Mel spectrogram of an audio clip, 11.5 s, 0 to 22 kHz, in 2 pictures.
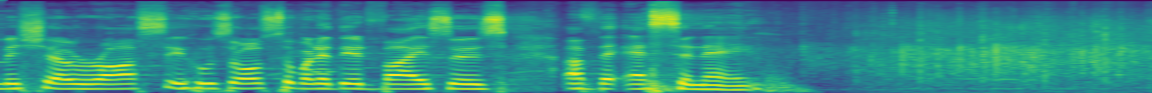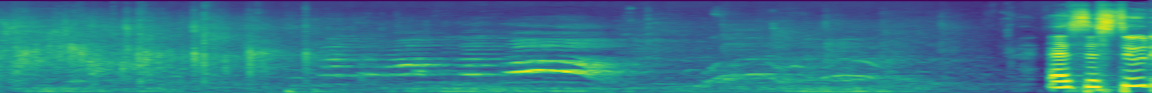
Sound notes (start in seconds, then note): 3.8 audience applauds; 7.0 audience member shouting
